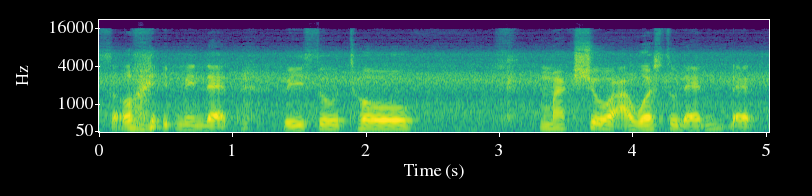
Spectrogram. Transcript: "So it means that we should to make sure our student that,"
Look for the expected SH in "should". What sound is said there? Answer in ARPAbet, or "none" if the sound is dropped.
S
